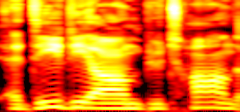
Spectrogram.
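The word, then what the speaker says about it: De Dion-Bouton: Now, I'm going to butcher the pronunciation of this, and maybe you can help me on the way, but a Didion Bouton. Did I get that right? – Or roughly? Sounds about right.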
